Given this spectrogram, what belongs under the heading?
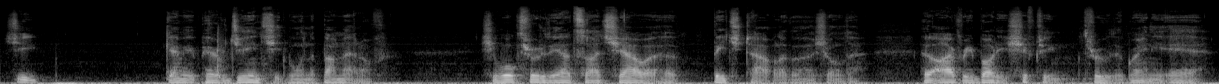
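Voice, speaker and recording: A man narrating a radio play as a middle-aged man looking back, slow and measured, with music behind him. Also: rumbling low, darkish tone, slightly rough, exaggerated voice. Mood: reflective. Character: grown man looking back, brooding and reflective. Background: music score.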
